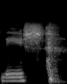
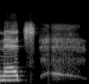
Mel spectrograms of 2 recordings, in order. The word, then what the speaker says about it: niche: Oh, we call it niche in Canada. It's a French word. It's pronounced niche. You guys call it niche.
